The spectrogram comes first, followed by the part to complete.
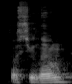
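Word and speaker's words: rlung: And then focusing on those two lung, sorry. It's funny how similar the words are. It's actually R-L-U-N-G, so it's just like our lungs. The R is silent.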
